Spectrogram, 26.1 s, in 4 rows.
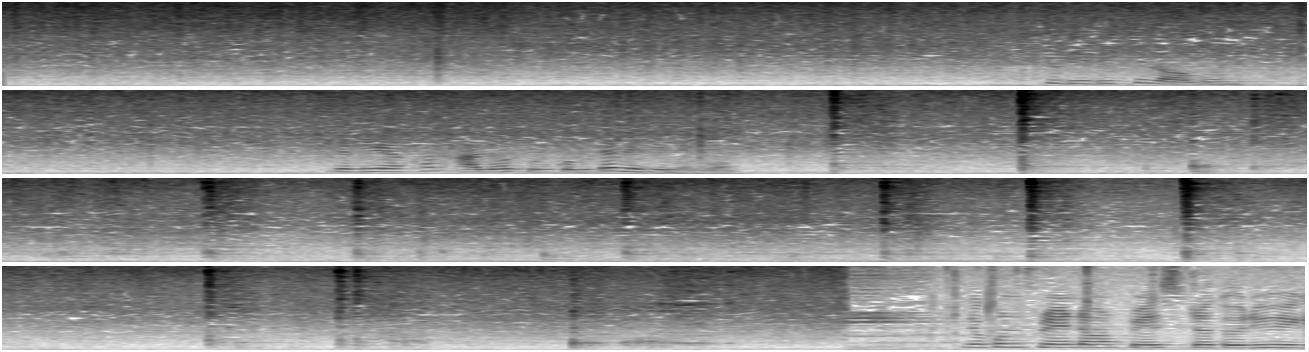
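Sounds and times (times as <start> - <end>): vegetables sizzling in oil: 0.0 - 24.6
metal spatula clinking on wok: 10.7 - 19.4, 20.6 - 21.8.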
